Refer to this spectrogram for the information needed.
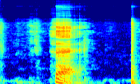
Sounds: Sigh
